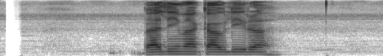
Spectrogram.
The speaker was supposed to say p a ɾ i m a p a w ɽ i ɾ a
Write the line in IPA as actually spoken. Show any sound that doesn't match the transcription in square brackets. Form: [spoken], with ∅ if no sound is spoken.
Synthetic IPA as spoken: [b] a [l] i m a [k] a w [l] i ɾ [ʌ]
